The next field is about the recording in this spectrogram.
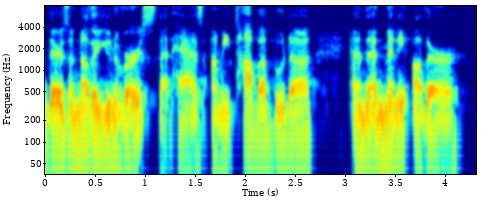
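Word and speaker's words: Amitabha: those to chant um amitaba name so you may know him as AMU amida amaba amida many different pronunciations of amitaba Buddha so this may be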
